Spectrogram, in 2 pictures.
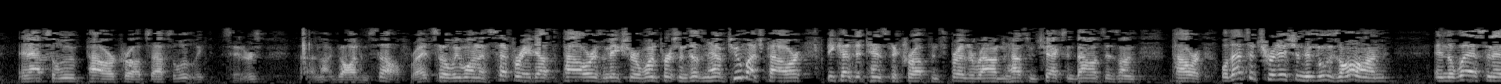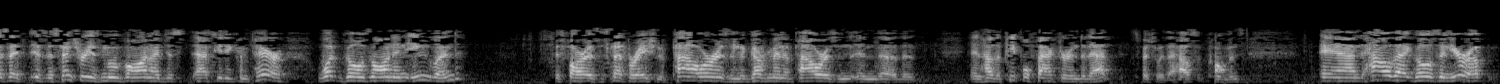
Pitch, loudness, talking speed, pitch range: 160 Hz, -19 LUFS, 215 wpm, 150-175 Hz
